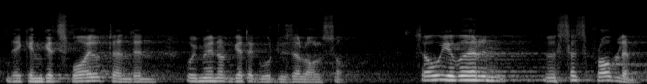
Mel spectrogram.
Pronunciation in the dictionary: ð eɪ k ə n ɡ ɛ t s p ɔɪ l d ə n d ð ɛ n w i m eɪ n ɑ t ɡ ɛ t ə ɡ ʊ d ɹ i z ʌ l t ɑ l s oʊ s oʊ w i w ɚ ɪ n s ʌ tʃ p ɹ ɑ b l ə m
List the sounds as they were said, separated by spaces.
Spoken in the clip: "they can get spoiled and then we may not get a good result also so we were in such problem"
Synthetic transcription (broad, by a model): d eɪ k ə n ɡ ɛ t s p ɔɪ l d ə n d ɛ n w i m eɪ n ɑ t ɡ ɛ t ə ɡ ʊ d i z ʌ l ɑ l s oʊ s oʊ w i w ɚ ɪ n s ʌ tʃ p ɹ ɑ b l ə m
